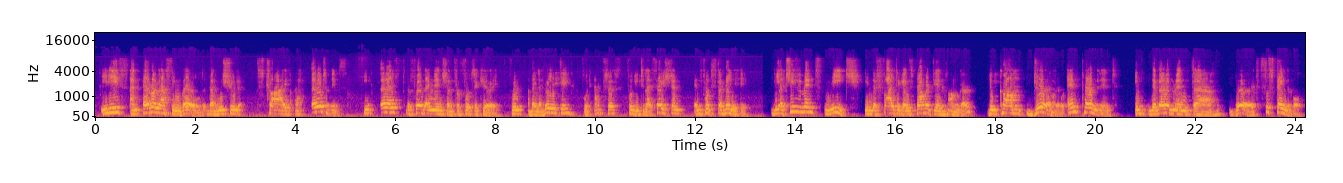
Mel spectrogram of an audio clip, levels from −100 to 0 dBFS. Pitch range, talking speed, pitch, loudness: 125-165 Hz, 115 wpm, 140 Hz, -22 LUFS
